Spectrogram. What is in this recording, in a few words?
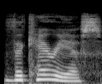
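"vicarious", American English; AmericanBritish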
